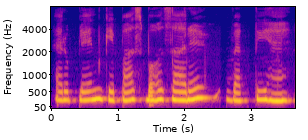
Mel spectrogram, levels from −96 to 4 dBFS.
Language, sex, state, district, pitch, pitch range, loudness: Hindi, female, Jharkhand, Garhwa, 250 Hz, 245-265 Hz, -12 LUFS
